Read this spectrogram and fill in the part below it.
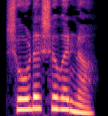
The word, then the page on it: ಷೋಡಶವರ್ಣ: kannada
